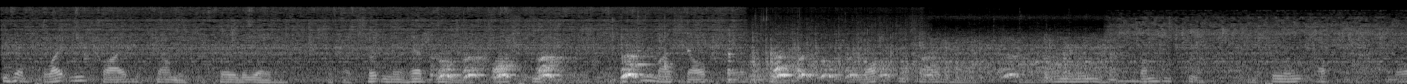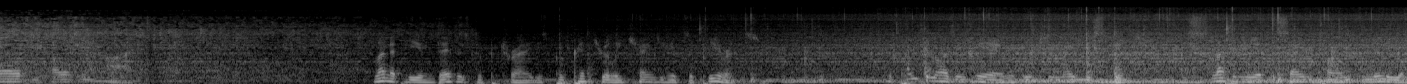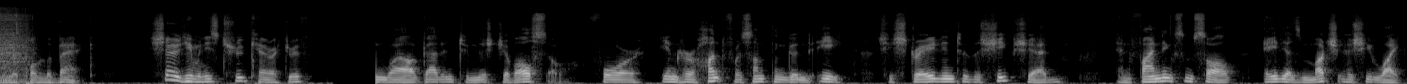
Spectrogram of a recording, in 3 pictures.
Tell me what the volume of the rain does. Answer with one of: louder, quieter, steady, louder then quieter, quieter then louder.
quieter then louder.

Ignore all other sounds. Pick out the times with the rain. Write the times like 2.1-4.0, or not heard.
0.0-28.5.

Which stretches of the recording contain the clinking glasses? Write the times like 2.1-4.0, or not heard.
not heard.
